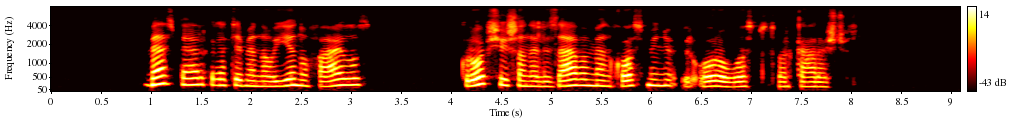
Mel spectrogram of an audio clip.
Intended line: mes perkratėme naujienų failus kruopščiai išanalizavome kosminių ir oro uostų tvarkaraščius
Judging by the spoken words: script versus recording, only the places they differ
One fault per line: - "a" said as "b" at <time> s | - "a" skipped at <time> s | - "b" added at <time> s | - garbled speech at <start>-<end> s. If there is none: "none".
none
